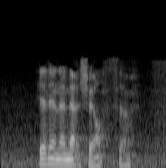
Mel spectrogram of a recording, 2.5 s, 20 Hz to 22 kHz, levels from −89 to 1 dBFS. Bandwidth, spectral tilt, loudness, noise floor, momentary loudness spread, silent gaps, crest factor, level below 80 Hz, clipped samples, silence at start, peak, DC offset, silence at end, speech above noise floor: 5.4 kHz; -8.5 dB/octave; -32 LUFS; -54 dBFS; 15 LU; none; 18 dB; -62 dBFS; under 0.1%; 0 s; -16 dBFS; under 0.1%; 0 s; 23 dB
